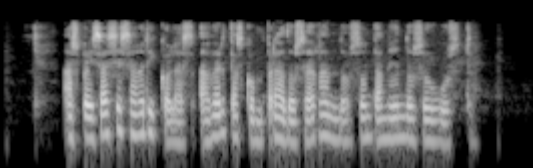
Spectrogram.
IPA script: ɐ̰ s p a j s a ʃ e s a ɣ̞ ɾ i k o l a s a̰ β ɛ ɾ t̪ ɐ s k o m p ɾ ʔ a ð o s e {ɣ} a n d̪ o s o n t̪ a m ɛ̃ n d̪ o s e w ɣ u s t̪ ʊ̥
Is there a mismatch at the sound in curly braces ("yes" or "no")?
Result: no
